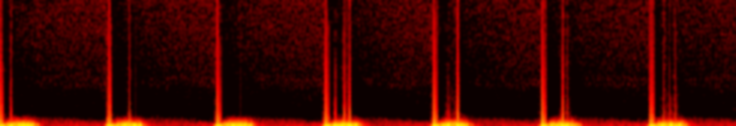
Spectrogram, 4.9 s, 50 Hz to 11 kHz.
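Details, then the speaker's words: Aortic stenosis murmur from a narrow aortic valve: regular heartbeat near 83 per minute with a harsh rising-falling murmur after each first heart sound. "aortic stenosis murmur which is due to a narrow aortic valve between the left heart and the big artery called the"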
